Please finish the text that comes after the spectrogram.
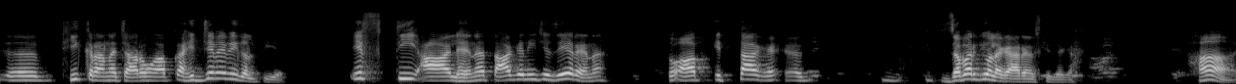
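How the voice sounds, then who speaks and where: A man's voice: high-pitched, expressive. A middle-aged man teaching Arabic grammar in an online class, correcting and quizzing his students by name.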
